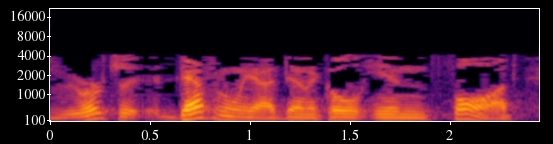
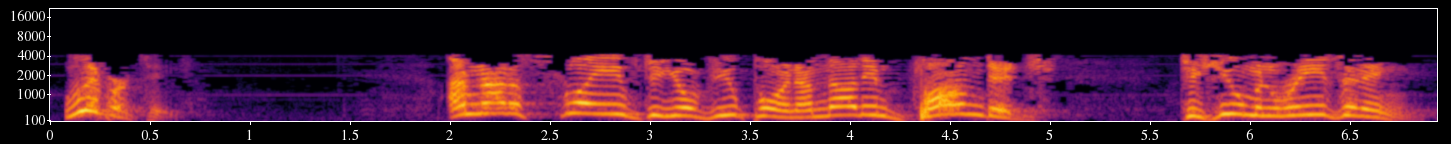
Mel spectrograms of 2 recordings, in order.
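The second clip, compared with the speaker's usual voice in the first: preaching at full force; 10 semitones higher, 6 dB louder than usual. Acted. Preacher rebuking those who think Jesus insane, shouting. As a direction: thunder it at the crowd.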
